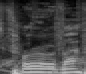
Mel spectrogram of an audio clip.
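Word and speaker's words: Phrva: This is Purva.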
